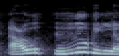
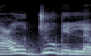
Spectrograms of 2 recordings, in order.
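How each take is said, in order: First: Tongue tip on teeth for the z of আউযু বিল্লাহ; correct আউযু. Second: আউযু with a hard j; mispronounced আউযু. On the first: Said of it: "বলতে হবে". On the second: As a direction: say আউযু বিল্লাহ as "auju billah". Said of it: "অনেকেই আউযু বিল্লাহ বলে". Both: Shown as a demonstration.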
